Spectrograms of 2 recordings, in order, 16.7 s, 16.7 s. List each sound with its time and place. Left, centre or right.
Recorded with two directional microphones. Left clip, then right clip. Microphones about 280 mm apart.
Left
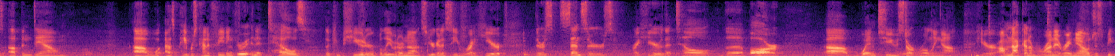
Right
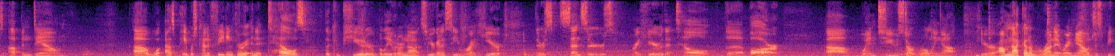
0.1 s speech: centre
2.0 s speech: centre
4.2 s speech: right
4.5 s speech: centre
